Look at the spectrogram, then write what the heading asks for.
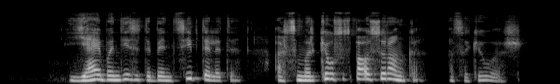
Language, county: Lithuanian, Vilnius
